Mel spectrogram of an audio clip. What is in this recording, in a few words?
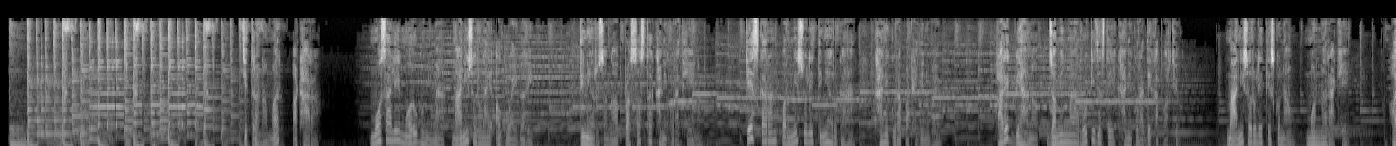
mighty men of god nepali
